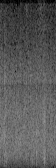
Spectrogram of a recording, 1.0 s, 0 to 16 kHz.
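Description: Steady rain falling outdoors at night in mild weather around 40 degrees, a soft, even hiss of drops on surfaces with faint scattered patters throughout.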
